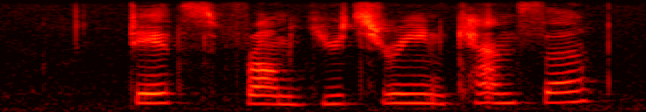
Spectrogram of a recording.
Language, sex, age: English, female, 19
